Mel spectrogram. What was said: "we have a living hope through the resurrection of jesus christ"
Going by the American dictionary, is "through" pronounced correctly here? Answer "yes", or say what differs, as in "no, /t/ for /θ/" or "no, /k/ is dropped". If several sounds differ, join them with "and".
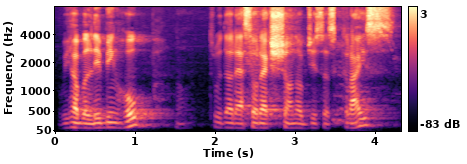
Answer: no, /t/ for /θ/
